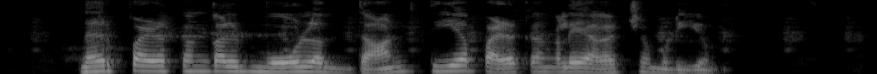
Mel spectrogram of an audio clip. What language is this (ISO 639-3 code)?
tam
